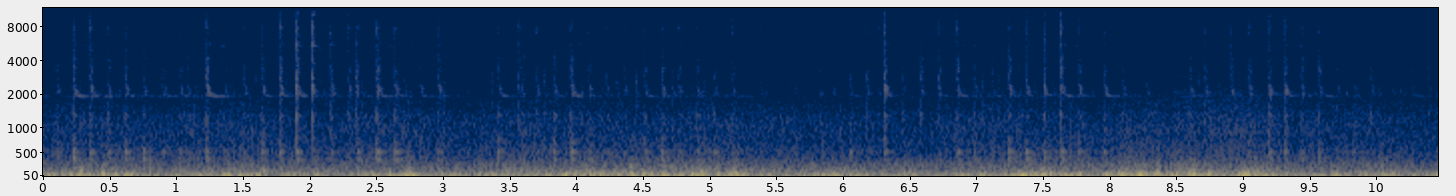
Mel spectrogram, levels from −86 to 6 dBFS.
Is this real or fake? real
